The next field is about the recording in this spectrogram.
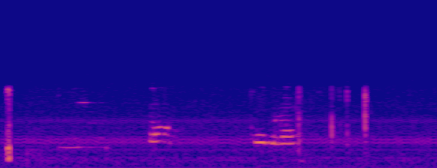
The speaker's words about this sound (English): Sorry, my phone went out. Can you hear me?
